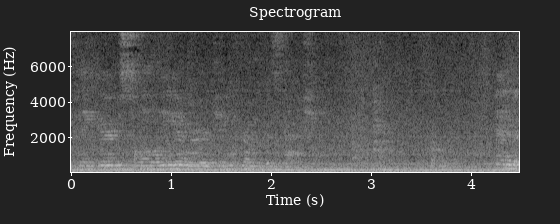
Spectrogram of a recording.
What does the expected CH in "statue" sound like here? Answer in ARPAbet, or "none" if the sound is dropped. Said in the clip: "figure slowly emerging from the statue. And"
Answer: S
